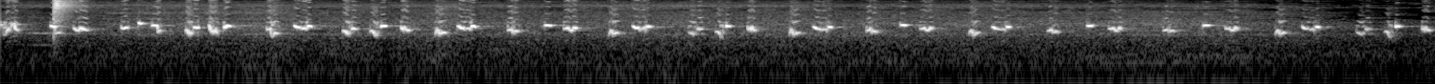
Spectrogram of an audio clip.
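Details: A female Sooty-headed bulbul calls to the male in breeding condition. Brisk, bright chirped notes repeat at a fast, slightly irregular pace, opening with a sharp click.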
